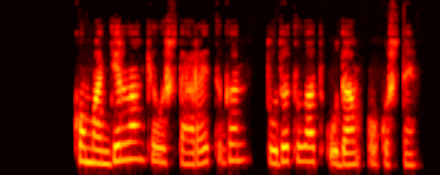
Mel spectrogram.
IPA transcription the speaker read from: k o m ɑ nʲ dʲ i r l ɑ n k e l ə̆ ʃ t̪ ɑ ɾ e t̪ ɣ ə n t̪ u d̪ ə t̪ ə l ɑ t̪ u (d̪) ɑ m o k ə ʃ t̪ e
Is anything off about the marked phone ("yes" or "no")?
no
